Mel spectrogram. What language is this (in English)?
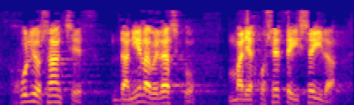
Basque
